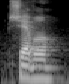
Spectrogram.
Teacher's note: So in Argentina, it'd be like a sh sound, like sh.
